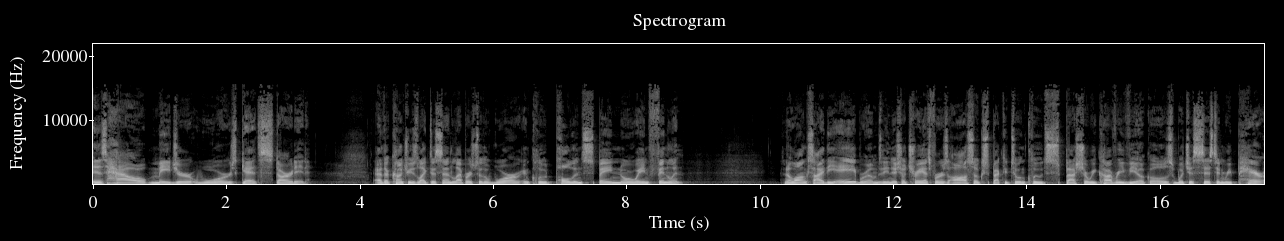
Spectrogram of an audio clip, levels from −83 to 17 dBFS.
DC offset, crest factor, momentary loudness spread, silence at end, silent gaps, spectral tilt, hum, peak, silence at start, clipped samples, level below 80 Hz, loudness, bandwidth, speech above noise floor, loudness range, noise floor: under 0.1%; 16 dB; 4 LU; 0 s; none; -5 dB/octave; none; -2 dBFS; 0 s; under 0.1%; -62 dBFS; -17 LUFS; 15 kHz; 42 dB; 2 LU; -58 dBFS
